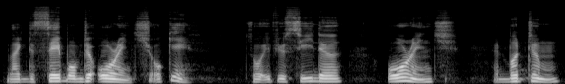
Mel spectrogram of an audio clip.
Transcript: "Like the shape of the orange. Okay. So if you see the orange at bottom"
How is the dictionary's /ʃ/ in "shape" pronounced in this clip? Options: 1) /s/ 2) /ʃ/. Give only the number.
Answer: 1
